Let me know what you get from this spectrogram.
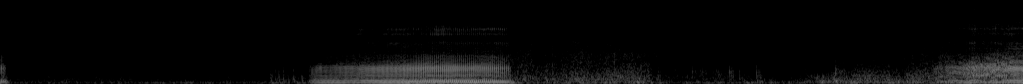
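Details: Maria, a thirteen-year-old fawn female pug in Japan, snoring on 25 June 2023. Quiet breathing leads into one loud, drawn-out, harmonic, rattling snore lasting about two seconds, then softer noisy breaths and a rising snore at the end.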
